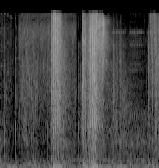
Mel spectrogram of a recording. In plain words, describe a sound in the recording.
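Gunfire blasts in short bursts close by.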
